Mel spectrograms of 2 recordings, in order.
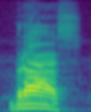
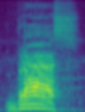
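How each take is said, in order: Both takes have the same delivery.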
